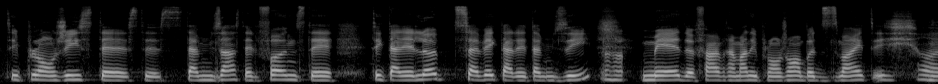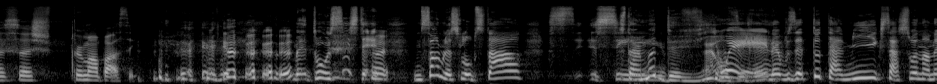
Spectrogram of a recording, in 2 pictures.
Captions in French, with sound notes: plonger, c'était amusant, c'était le fun, c'était... Tu sais, t'allais là, puis tu savais que t'allais t'amuser. Mais de faire vraiment des plongeons en bas du 10 mètres... Hi! Ça, je peux m'en passer. (rires) - Mais toi, aussi, c'était... il me semble, le slopestyle... - C'est un mode de vie, on dirait. - Bien oui! Là, vous êtes tous amis, que ça soit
